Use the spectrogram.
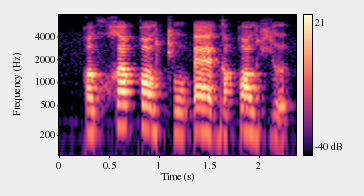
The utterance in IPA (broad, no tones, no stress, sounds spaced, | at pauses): q ə xʷ χ æ q o cʰ o ʔ æ ɡ ə q o ç ə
